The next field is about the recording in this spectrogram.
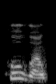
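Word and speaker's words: Whova: and you'll hear us using the term hoover hoova which is spelled w-h-o-v-a is the uh virtual fare platform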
